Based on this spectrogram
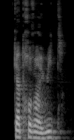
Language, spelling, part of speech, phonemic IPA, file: French, quatre-vingt-huit, numeral, /ka.tʁə.vɛ̃.ɥit/, LL-Q150 (fra)-quatre-vingt-huit.wav
- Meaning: eighty-eight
